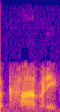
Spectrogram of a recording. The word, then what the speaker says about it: Comity: There's a part of the Constitution, it's called the Comity Clause, but it's spelled C-O-M-I-T-Y.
